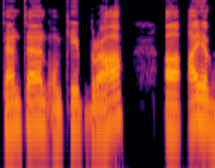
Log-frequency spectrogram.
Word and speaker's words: Tan-Tan: hit a town called Tan-Tan. Not the cartoon Belgian. T A N T A N, not Tin Tin, T I N T I N. Tan-Tan. Even though they're both pronounced the same.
